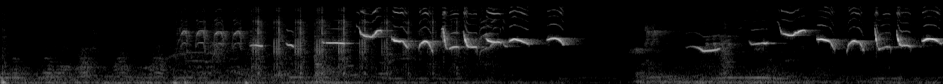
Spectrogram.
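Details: Crested white-eye from Lombok in melodious song for coaxing lazy singers: soft ticking notes build into rapid high whistled slurs, a short pause, then another energetic burst of looping whistles.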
